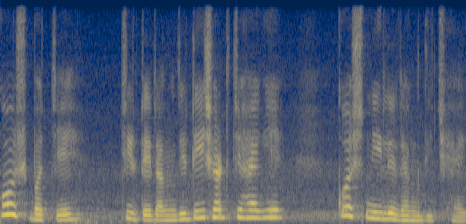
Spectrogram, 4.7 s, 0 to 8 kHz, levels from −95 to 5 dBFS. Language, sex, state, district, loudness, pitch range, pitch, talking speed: Punjabi, male, Punjab, Kapurthala, -18 LUFS, 175-270 Hz, 225 Hz, 205 wpm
